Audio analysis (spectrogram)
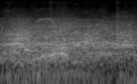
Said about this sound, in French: les manifestants ont défilé sur l'avenue Bourguiba, scandant des slogans anti-France et anti-américain et de soutien aux Palestiniens. C'est l'une des plus grosses manifestations dans le pays depuis plusieurs années.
